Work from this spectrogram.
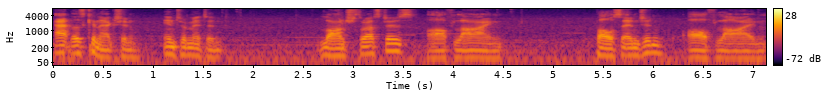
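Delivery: machine-like, robotic computer voice. Speaker reads status readouts aloud for viewers, in a computer voice. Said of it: "Let's see if I can do this as a computer voice for you".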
